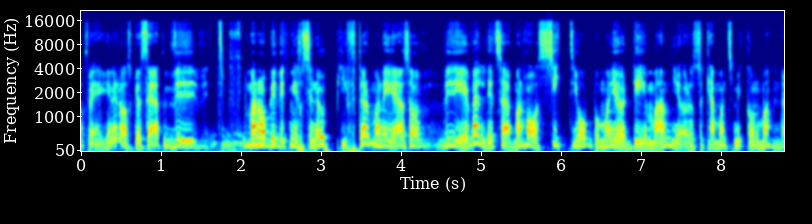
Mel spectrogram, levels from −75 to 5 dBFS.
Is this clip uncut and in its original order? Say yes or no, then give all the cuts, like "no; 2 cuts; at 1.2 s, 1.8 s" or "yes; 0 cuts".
no; 2 cuts; at 1.0 s, 2.7 s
